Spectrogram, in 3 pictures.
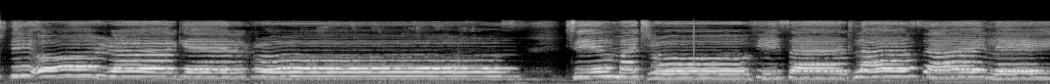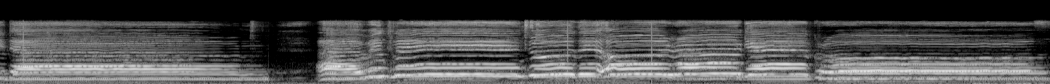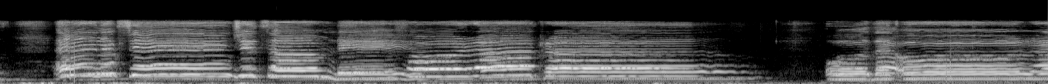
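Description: Three women singing a hymn unaccompanied, in phrases a few seconds long with short breaks for breath between them.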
